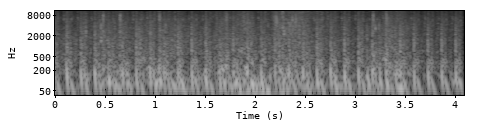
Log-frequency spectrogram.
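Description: Rapid automatic AR rifle fire in the Fortnite video game, a dense, loud, continuous burst of shots with no talking.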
